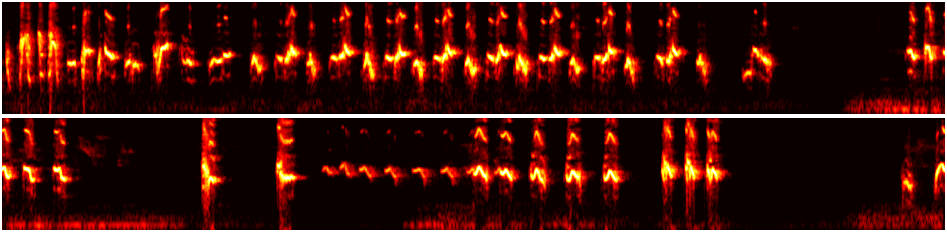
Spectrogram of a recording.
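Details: Yellow-vented bulbul song used to make captive bulbuls respond: fast dense chattering notes at first, then broken chirp bursts separated by gaps with a low background hum.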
